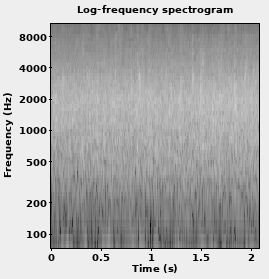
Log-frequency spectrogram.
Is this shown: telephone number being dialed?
no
